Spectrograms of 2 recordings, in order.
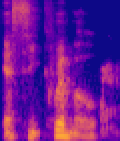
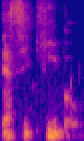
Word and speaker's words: Essequibo: And I just want to be very clear that it is Essequibo, not Essequibo. This has always been the way that it has been pronounced.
